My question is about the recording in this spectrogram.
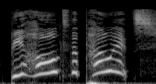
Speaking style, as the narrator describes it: she cried

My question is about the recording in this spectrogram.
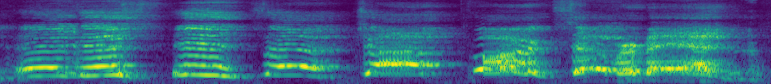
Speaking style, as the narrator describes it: he cried

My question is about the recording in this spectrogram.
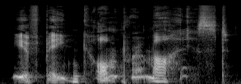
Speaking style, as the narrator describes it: croaked

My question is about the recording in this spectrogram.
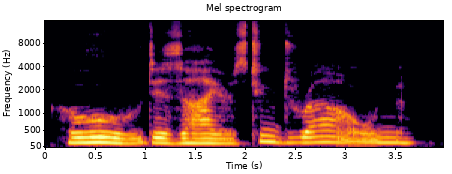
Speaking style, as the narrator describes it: asked the dragon spirit in a low, resonant voice

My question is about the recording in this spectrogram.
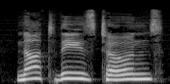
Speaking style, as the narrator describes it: the bass singer bellowed

